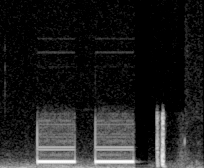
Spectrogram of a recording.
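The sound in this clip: Phone call being placed: two steady, sustained electronic tones of the same pitch in succession, followed by a short pair of clicks.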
